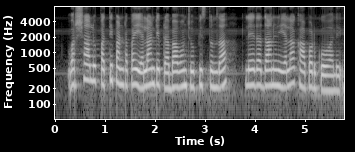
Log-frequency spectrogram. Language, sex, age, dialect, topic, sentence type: Telugu, female, 31-35, Central/Coastal, agriculture, question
